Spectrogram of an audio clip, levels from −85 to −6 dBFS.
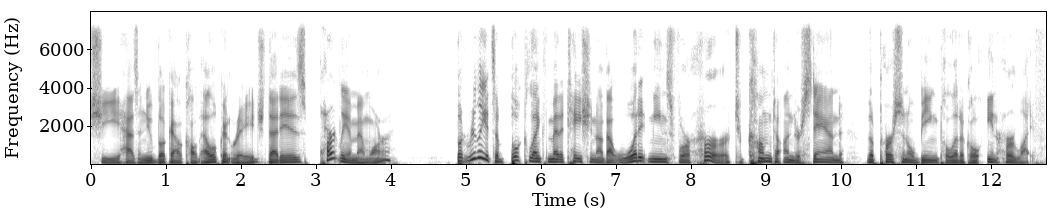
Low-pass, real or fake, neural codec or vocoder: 7.2 kHz; real; none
